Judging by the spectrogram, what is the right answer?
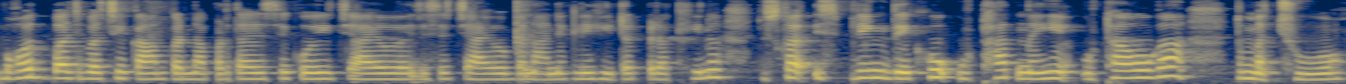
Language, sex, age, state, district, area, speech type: Hindi, female, 18-30, Uttar Pradesh, Prayagraj, urban, spontaneous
